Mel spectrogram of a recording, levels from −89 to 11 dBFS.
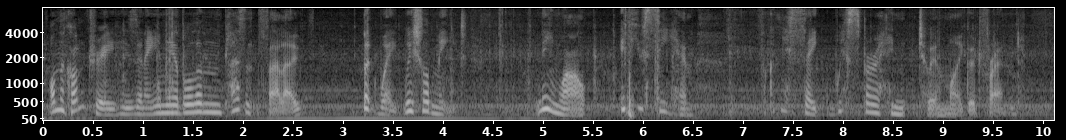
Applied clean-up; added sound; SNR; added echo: none; Printer; 13 dB; none.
